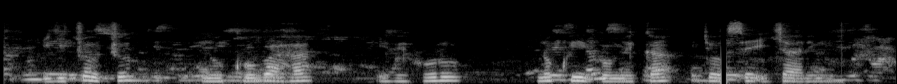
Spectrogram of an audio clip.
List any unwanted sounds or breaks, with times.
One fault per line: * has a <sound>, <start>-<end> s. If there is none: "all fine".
* has a dropout, 7.2-7.3 s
